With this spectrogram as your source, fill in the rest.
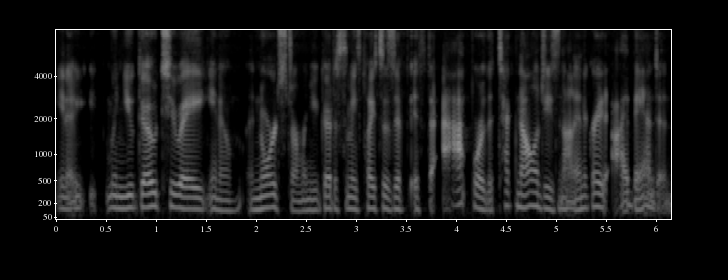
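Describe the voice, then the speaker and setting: Speaking with an American accent, a woman with a very deep, low voice and vocal fry talks at a very fast pace with hardly any pauses and fairly even intonation, in a dry, close sound with no echo on a very clean recording with a silent background. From Texas. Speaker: business executive. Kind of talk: podcast interview. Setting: recording studio.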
